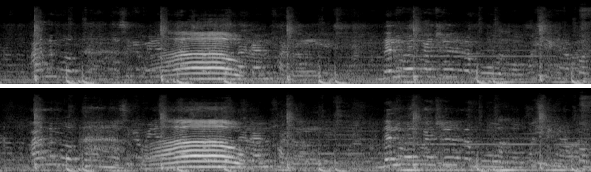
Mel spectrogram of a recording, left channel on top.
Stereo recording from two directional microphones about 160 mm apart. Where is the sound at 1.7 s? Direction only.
35° right (ahead or behind).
